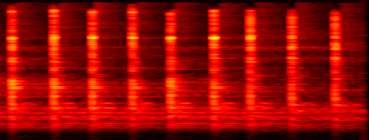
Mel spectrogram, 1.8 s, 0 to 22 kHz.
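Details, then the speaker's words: Tap test along a Robinson R44 main rotor blade: steady coin-like taps about five a second, most crisp and high-pitched, some dull and thud-like over a suspected internal delamination void still to be mapped. "and there it's a little bit dull that's nice and crisp nice and crisp dull very dull sounding so if I go over it again right there it sounds very dull and crisp"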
